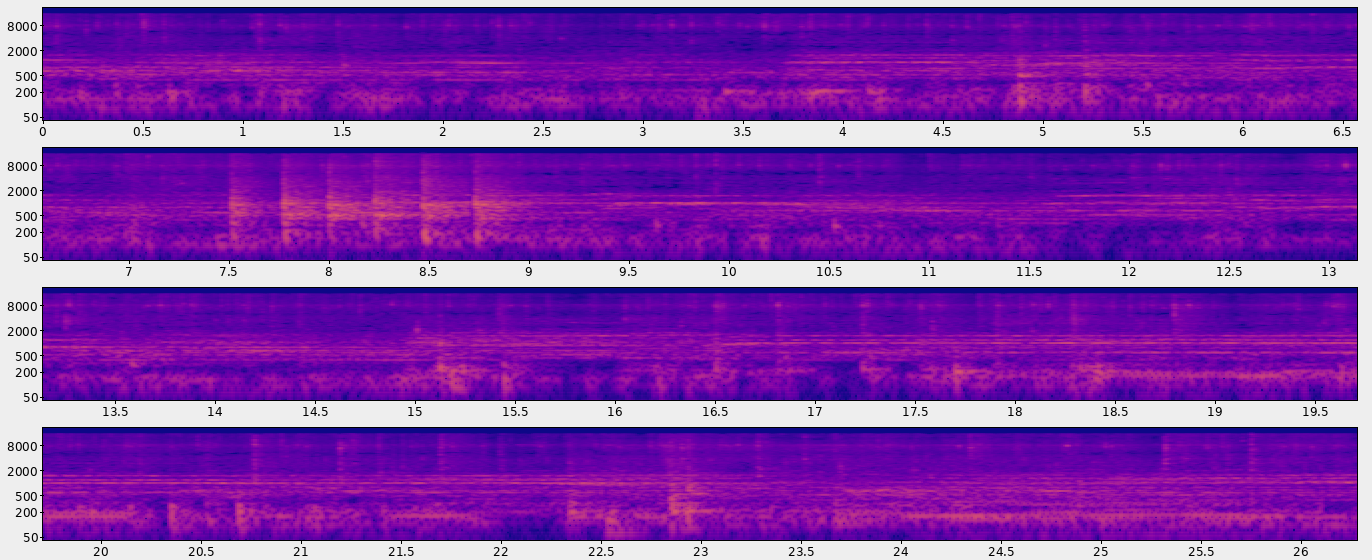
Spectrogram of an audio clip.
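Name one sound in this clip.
Water runs from a tap into a metal sink.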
